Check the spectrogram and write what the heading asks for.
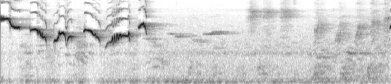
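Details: Rousing Oriental magpie-robin song: five or six loud swooping whistled notes in the first two seconds, then soft scattered twitters and faint low background noise, ending on one more bright note.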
